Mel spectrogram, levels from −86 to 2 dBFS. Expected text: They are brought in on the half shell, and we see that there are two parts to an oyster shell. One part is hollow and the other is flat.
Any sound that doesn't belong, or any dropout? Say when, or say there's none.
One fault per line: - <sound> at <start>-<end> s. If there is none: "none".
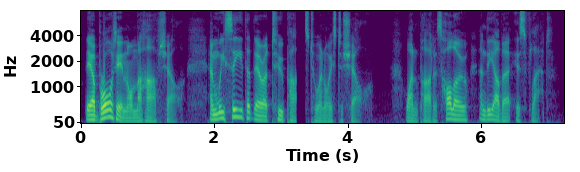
- dropout at 3.2-3.4 s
